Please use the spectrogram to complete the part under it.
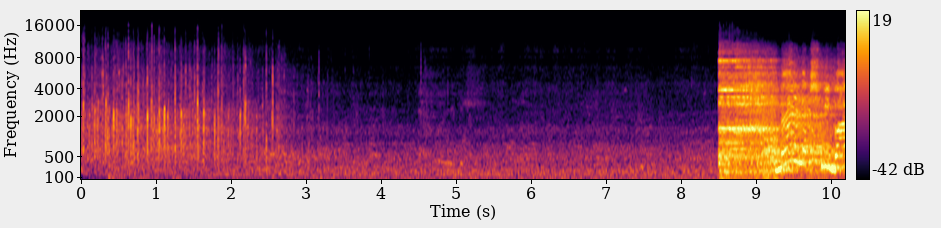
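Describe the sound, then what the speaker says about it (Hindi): A crowd at an Independence Day celebration claps loudly for a few seconds, then the clapping fades into a quieter room murmur before a loud burst of sound cuts in. "तालियां तालियां तालियां बजती रहनी चाहिए।"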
